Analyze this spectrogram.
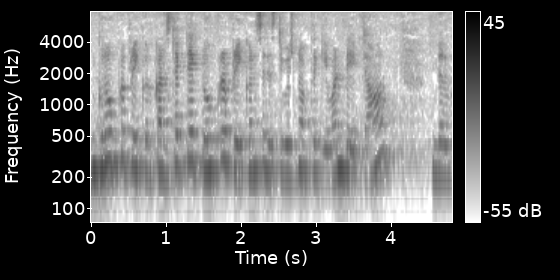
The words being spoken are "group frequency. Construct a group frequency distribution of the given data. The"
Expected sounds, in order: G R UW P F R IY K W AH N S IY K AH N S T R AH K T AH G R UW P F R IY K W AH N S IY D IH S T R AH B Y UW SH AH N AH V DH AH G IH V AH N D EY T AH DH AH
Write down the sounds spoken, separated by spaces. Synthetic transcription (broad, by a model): G R UW P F R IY K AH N K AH N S T AH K T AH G R UW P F R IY K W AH N S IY D IH S T R AH B Y UW SH AH N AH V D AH G IH V AH N D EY T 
